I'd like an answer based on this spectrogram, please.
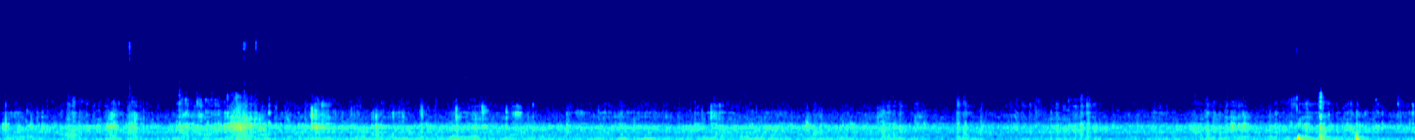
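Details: Wild Asian honey bee colony (Apis cerana) humming steadily while someone searches for its queen so the colony can be moved into a cultivation box; a dense, continuous drone with a few sharp knocks near the end.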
